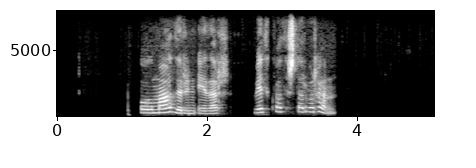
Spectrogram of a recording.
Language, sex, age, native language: Icelandic, female, 20-29, Icelandic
